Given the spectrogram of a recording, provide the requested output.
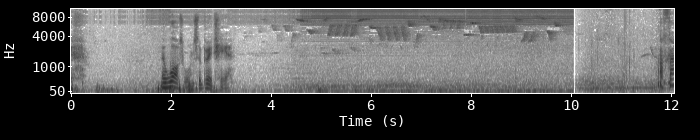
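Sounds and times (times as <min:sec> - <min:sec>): birds trilling: 0:03.0 - 0:10.1.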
